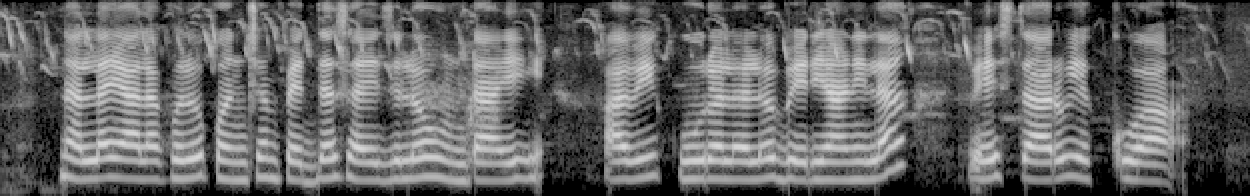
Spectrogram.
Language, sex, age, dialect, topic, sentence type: Telugu, male, 18-24, Telangana, agriculture, statement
